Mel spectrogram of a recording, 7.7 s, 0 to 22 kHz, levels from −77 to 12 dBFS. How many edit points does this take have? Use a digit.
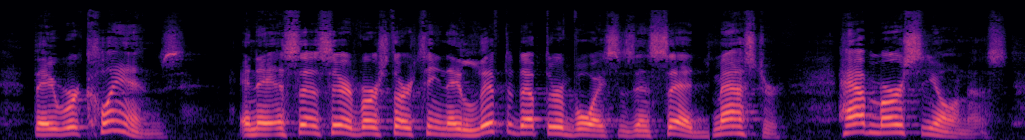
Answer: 2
